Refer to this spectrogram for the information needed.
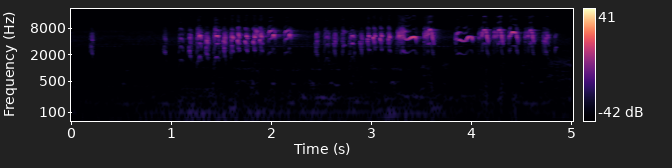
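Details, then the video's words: Crimson sunbird lure song meant to make wild sunbirds respond: two isolated high ticks, then long runs of rapid, piercing twittering with a few upslurred whistled notes, in quiet surroundings. "PANCINGAN SOGON GACOR NGLEPER || di jamin burung sogon nyaut"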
